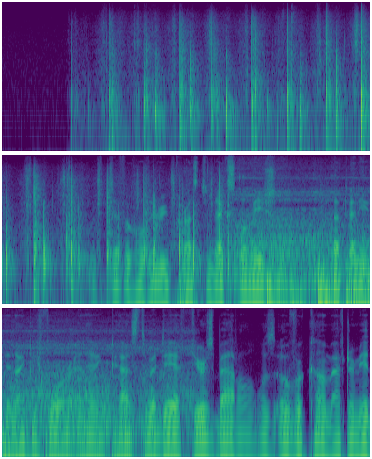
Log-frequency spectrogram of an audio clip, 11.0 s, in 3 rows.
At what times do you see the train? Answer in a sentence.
You can hear the train from 5.9 to 9.3 s.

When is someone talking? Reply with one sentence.
The talking can be heard from 4.5 to 11.0 s.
